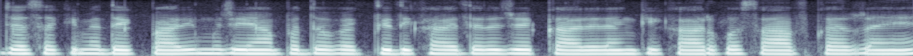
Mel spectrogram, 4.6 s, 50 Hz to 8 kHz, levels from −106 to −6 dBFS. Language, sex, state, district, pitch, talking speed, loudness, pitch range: Hindi, female, Bihar, Kishanganj, 195 Hz, 340 wpm, -12 LUFS, 190-200 Hz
